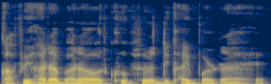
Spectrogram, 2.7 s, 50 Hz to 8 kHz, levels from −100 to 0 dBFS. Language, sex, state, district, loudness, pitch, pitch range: Hindi, male, Jharkhand, Ranchi, -18 LUFS, 90 Hz, 85-95 Hz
